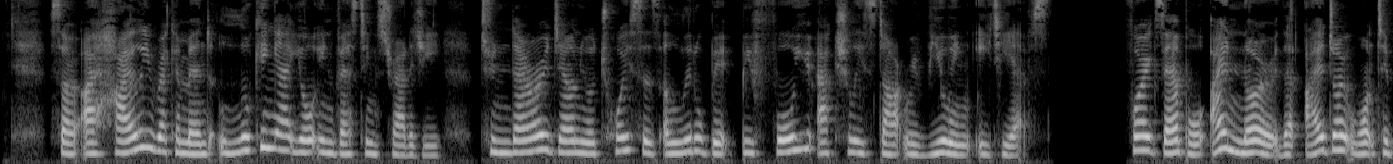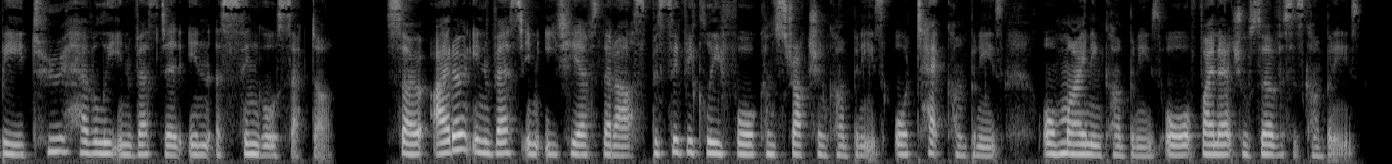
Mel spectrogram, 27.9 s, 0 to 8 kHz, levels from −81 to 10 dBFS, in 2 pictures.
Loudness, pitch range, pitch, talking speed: -20 LUFS, 180-220 Hz, 195 Hz, 135 wpm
